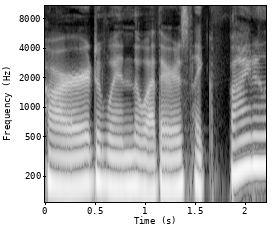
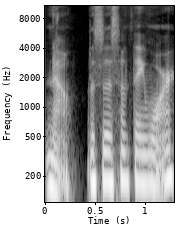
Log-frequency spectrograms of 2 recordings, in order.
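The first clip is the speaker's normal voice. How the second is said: plain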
